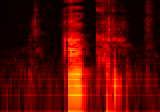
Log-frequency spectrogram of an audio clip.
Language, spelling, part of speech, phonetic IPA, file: Polish, akr, noun, [akr̥], LL-Q809 (pol)-akr.wav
